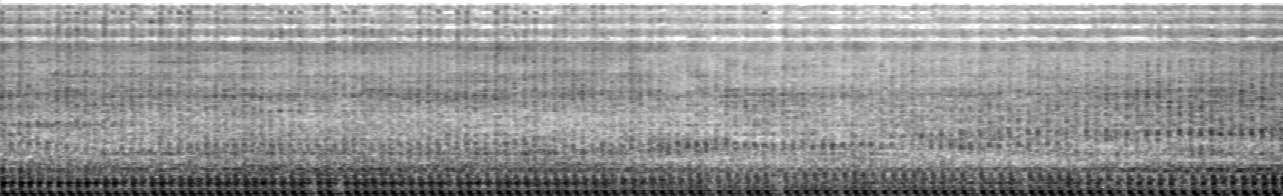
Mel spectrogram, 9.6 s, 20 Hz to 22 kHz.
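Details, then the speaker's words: 2004 Yamaha YFZ450 quad after sitting, carburetor cleaned for a clogged pilot jet and new ignition fitted, on a freshly hooked-up battery: even, steady low thumping at idle, no misses or knocks; fan kicks on, not overheating. Normal idle. "So, she does run pretty good. You can hear the fan kicked on. It's a good sign."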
